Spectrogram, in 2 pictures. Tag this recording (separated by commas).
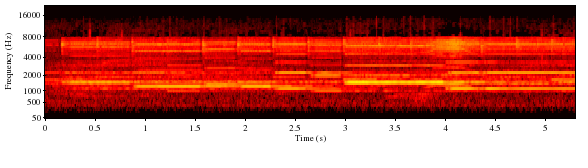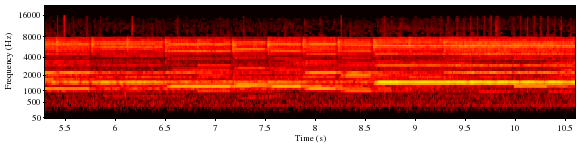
inside a small room, Music, Chime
